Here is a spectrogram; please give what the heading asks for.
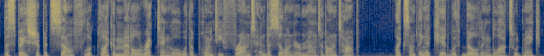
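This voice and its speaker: A man's voice: low voice, normal speed, darkish tone. A man narrating an audiobook in a scripted, dramatic storytelling style.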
